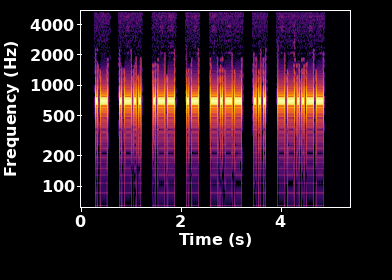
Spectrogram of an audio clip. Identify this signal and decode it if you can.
Morse code, heard as a keyed tone, about 25 wpm, spaced as for 20 wpm, 700 Hz. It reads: ALWAYS,
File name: Pinocchio / Pinocchio ch8 15 25 ik1hge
